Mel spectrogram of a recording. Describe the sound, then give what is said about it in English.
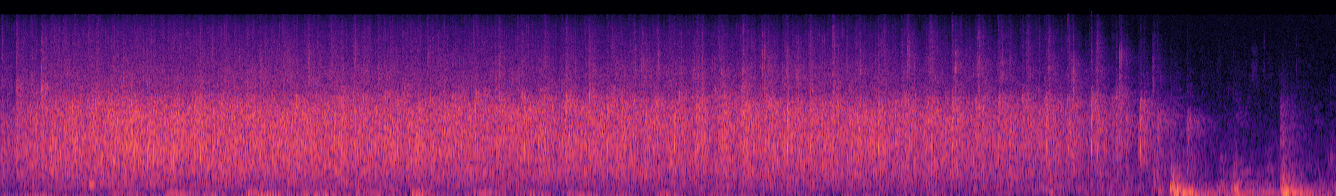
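A crowd claps loudly and steadily for about fourteen seconds, welcoming three artists on stage, a dense wash of many hands, before the applause thins out and fades with a few scattered thumps at the end. “So would you please join me in welcoming our three artists on stage.”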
